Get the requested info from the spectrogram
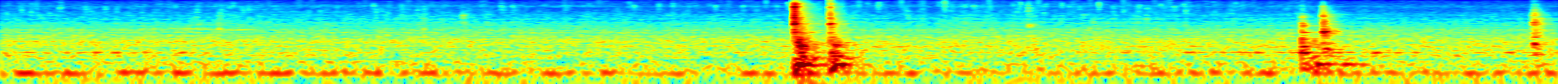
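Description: Curry simmering in a pot over a steady low hum, with a spatula knocking sharply against the pot about halfway through, then a glass pot lid clinking twice as it is set on near the end.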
